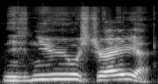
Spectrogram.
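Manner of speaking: slow, drawn-out scornful quote; contemptuous, dragged-out repeat; mocking echo. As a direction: stretch the words out to mock the phrase. Parrots the clip's phrase with scorn.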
